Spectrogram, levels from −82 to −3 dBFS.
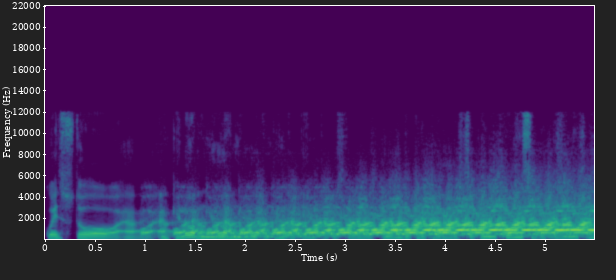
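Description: From 0.95 s to the end of the clip, the speech is overtaken by feedback howl. Two devices sharing a room on the same call form a loop from microphone to loudspeaker and back that gains level on each pass. The repeats swell rather than die away, narrowing to a tone near 1 kHz that pulses about every third of a second and peaks about 10 dB above the speech. Ordinary echo repeats fade; this grows and locks onto one pitch.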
